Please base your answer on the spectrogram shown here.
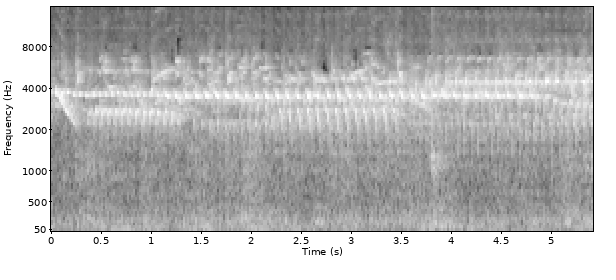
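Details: Canary singing a continuous high trilled song, with rapid pulsed rolls and buzzy sweeps layered over a steady high whistle, with no pauses throughout.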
